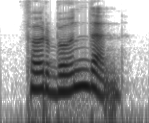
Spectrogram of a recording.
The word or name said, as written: förbunden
